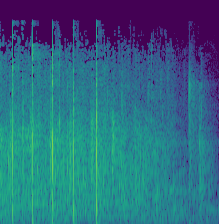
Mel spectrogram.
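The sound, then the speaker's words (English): A church audience applauds, with a steady wash of clapping and a few sharp, louder claps standing out at the start, then the applause gradually thins and fades. “Yeah, let's clap for that.”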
